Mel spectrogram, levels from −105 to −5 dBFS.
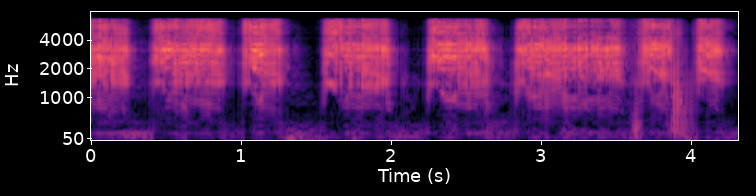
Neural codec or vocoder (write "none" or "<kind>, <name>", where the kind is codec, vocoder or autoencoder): vocoder, BigVGAN v2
